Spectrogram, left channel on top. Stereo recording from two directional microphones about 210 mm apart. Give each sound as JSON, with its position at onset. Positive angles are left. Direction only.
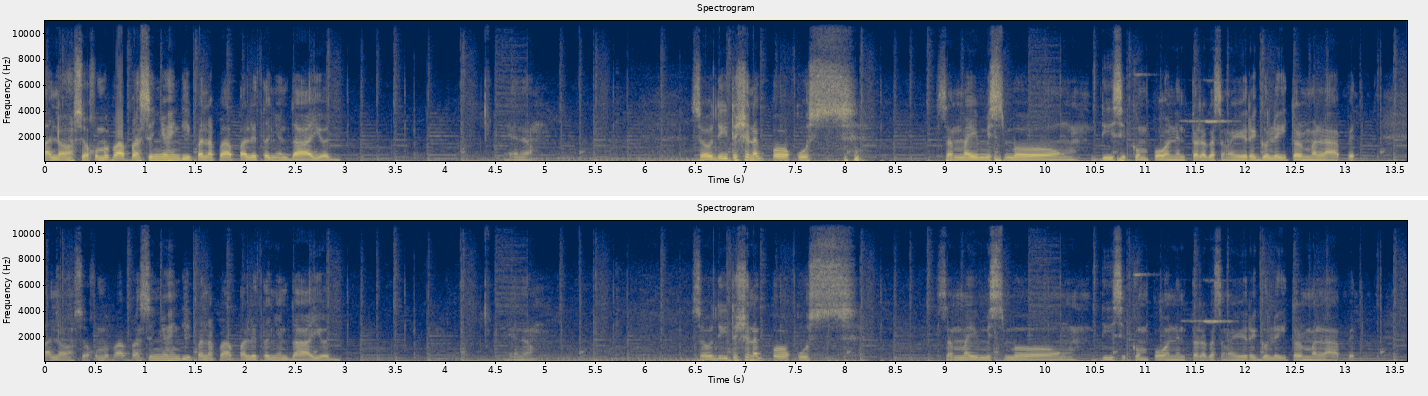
{"t": 0.0, "sound": "speech", "side_deg": 45}
{"t": 4.6, "sound": "music", "side_deg": 15}
{"t": 6.5, "sound": "speech", "side_deg": 25}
